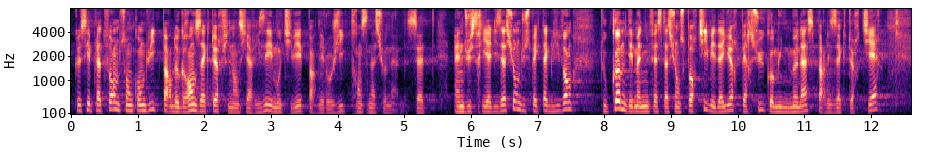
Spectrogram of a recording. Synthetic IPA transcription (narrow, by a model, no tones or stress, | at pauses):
kəseplat̪fɔʁmsɔ̃kɔ̃d̪ɥit̪paʁd̪əɡʁɑ̃zakt̪œʁfinɑ̃sjaʁizeːmɔt̪ʰivepaʁd̪elɔʒik̚t̪χɑ̃snasjɔna̰lsɛt̪ | ɛ̃d̪yst̪χijalizasjɔ̃d̪yspɛk̚t̪akləvivɑ̃t̪ukɔmd̪emanifɛst̪asjɔ̃spɔʁt̪ivɛd̪ajœʁpɛʁsykɔmynmənaspaʁlezakt̪œʁt̪jɛːʁ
